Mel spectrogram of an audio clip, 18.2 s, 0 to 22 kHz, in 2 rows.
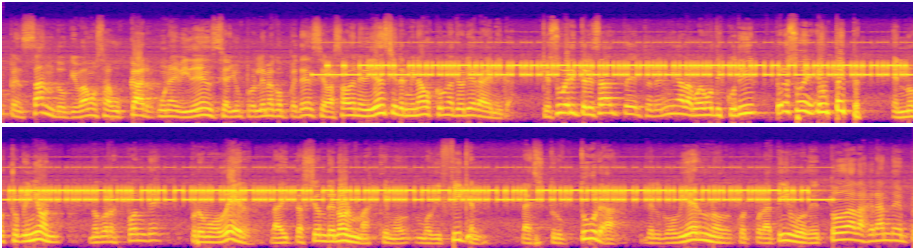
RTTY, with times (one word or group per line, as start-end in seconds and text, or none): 4.1-5.7 PARTAGEANT
5.9-6.4 UNE
6.5-7.2 BASE
7.4-8.9 COMMUNE,
9.0-9.7 CES
9.8-10.5 DEUX
10.7-11.8 MODELES
12.0-13.6 EVOLUERONT
13.8-15.0 SOUVENT
15.1-15.5 DE
15.8-17.3 CONCERT.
